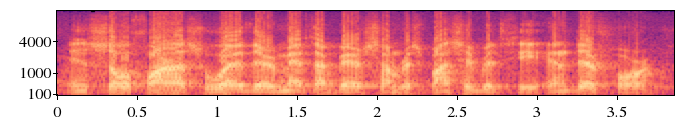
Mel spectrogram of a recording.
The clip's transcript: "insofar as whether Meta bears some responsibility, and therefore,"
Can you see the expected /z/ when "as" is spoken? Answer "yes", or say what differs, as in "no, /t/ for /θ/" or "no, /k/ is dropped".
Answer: no, /s/ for /z/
